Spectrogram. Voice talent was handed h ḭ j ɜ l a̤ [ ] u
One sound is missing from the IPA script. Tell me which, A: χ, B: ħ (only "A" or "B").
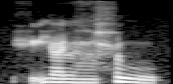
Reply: B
